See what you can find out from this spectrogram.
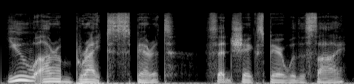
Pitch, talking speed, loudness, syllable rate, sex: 110 Hz, 170 wpm, -17 LUFS, 4.8 syllables/s, male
